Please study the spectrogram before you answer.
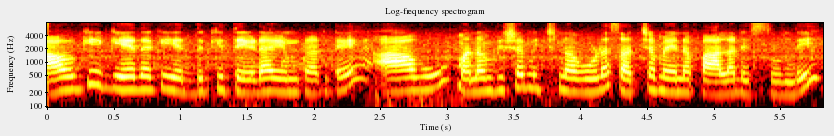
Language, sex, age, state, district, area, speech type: Telugu, female, 30-45, Telangana, Warangal, rural, spontaneous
